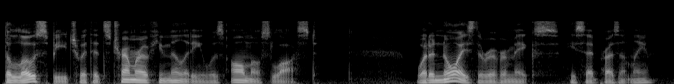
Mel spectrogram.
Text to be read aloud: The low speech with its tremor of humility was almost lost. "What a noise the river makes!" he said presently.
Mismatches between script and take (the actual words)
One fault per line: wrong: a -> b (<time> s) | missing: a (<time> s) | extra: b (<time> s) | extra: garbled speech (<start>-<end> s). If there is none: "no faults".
no faults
